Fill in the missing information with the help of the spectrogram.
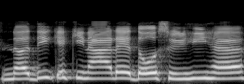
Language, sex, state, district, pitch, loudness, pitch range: Hindi, female, Jharkhand, Palamu, 270 Hz, -11 LUFS, 260-285 Hz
